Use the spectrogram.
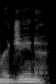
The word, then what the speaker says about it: Regina: as Megan Walsh from Regina Canada but she pronounces it to rhyme with vagina all the students laugh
